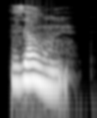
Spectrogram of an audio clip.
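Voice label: "zone", US English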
